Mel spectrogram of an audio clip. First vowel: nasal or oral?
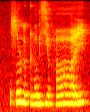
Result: oral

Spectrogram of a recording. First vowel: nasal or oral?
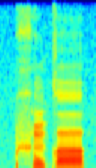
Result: nasal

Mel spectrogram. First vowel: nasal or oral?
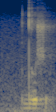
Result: oral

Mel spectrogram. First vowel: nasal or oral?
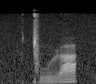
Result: nasal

